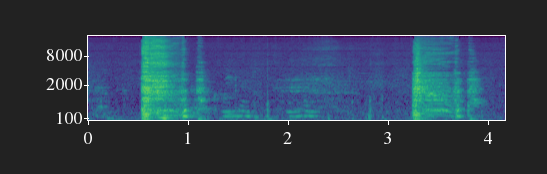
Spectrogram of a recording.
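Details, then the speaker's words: Person doing a demonstrated cough-clearance technique: counted deep breaths in and out, then coughing while an adult presses on the body; two forceful coughs separated by quiet breaths and soft voices; manually assisted cough. "and then I tell you to cough you cough and I'm press right here until you're done okay here we go"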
